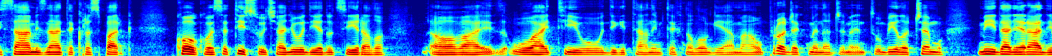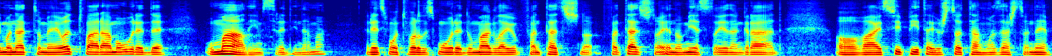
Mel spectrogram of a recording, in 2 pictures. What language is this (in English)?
Croatian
